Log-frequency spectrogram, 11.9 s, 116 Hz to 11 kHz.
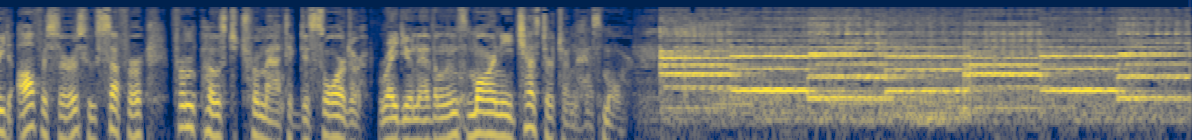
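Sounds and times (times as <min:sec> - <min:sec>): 
speech: 0:00.0 - 0:06.9
two-tone emergency vehicle sirens wailing at a rescue scene: 0:06.4 - 0:11.9.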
